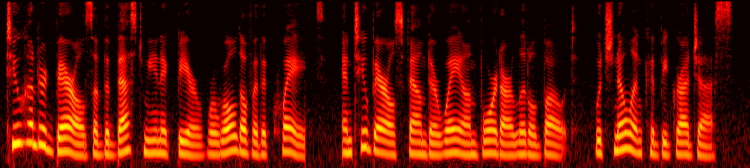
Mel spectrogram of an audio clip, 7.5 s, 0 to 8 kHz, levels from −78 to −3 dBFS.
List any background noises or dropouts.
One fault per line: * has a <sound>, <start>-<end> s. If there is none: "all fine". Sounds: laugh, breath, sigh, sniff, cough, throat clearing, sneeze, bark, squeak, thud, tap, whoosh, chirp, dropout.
* has a dropout, 3.0-3.2 s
